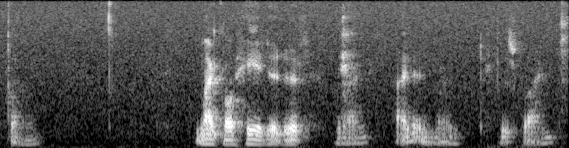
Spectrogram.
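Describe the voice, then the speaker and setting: A man's fairly low, somewhat breathy voice, dark and mellow in tone, at a very slow pace with long, frequent pauses. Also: ordinary pitch variation. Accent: American. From County Kerry, Ireland. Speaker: Korean War veteran. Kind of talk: oral history interview answer. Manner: casual, reminiscing.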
